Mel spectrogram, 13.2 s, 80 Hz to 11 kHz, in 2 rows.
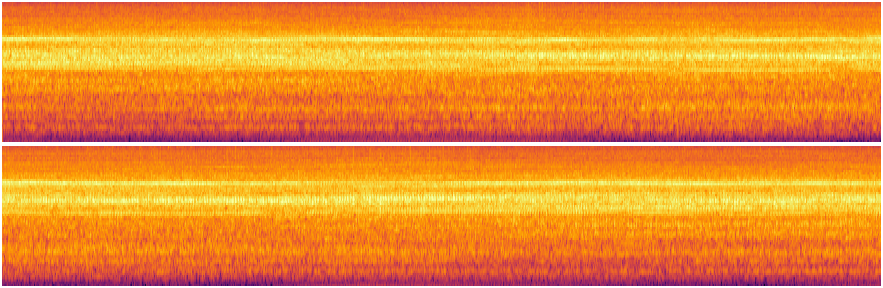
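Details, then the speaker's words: Steady loud buzzing hum of a handheld percussive massage device used for deep tissue work on the low back of an adult with persistent pain after L5 herniated disc surgery, during chiropractic treatment. "okay so I'm gonna pull out the heavy machinery on you we're going to use the turbinator on you for the very first time so just it's going to be some deep tissue work so just breathe and relax"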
